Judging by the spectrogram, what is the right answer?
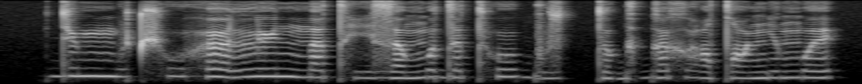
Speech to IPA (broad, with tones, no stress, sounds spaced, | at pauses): d y˦ mː ṳ˦ t͡ʃʰ ṳ˦ h œ˦˨ lː y˦ nː ɐ˧ tʰ i̤˨ z ɐ˨ ŋʷ ə˦ d ə˧ tʰ u˦ ɡ ṳ˨ z tː ʊ˨ ɡ ə˦ ɡ œ˦ x ɦ ʊ˧ tˤ o˧ ŋ i˦ ŋʷ ɪ˦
